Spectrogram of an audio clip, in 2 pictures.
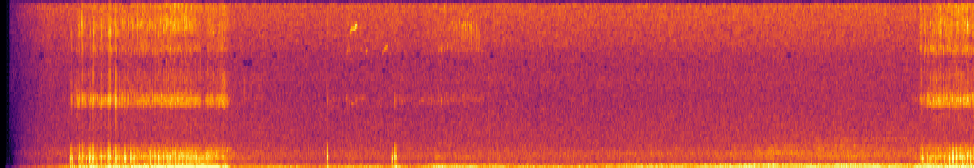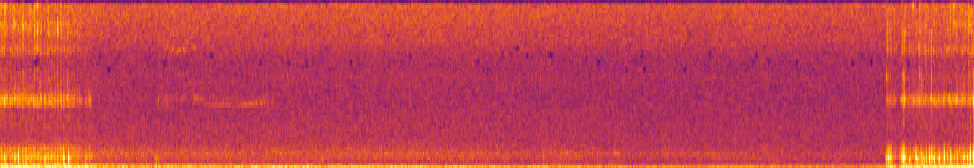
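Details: Sleeping puppy snoring in loud rasping bursts about every six seconds, with a low rumble between them.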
